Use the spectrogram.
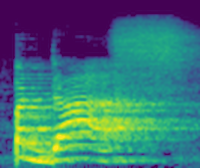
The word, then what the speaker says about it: pedas: Because the Indonesian one is pedas. Pedas. Pedas. That's the formal one to write it and to pronounce it.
